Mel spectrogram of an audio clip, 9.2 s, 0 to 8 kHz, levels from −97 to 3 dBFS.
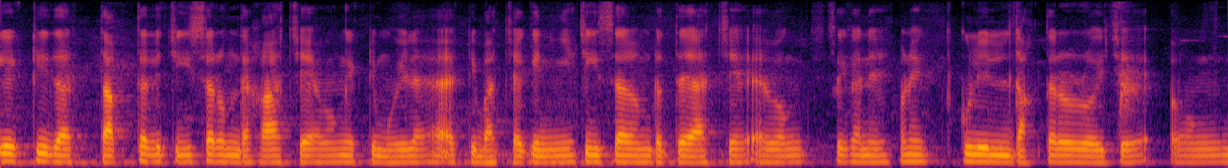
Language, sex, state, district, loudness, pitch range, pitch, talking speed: Bengali, male, West Bengal, Malda, -24 LUFS, 115-120 Hz, 115 Hz, 155 wpm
